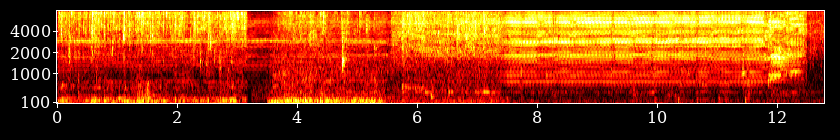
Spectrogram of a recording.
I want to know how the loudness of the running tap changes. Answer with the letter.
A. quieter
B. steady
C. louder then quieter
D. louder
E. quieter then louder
A.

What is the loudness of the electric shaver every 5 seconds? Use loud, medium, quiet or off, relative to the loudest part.
quiet, loud, loud.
